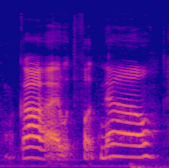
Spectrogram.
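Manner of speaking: hammed-up, loud fed-up reaction; mock exasperation. Boyfriend answering yet another sit-down talk, mock exasperated.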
